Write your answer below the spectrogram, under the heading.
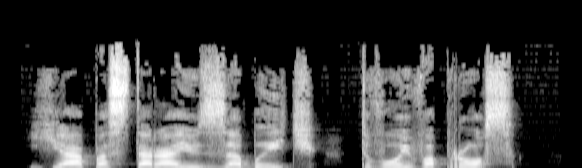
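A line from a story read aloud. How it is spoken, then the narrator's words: Hissing. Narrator (Russian): прошипел он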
